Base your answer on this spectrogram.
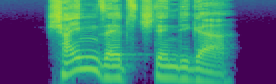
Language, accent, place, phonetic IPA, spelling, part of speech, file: German, Germany, Berlin, [ˈʃaɪ̯nˌzɛlpstʃtɛndɪɡɐ], scheinselbstständiger, adjective, De-scheinselbstständiger.ogg
- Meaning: inflection of scheinselbstständig: 1. strong/mixed nominative masculine singular 2. strong genitive/dative feminine singular 3. strong genitive plural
